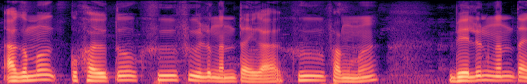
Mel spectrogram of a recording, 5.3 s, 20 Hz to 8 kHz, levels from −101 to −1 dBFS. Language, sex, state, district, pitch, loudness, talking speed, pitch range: Wancho, male, Arunachal Pradesh, Longding, 140 Hz, -17 LUFS, 180 wpm, 125-155 Hz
